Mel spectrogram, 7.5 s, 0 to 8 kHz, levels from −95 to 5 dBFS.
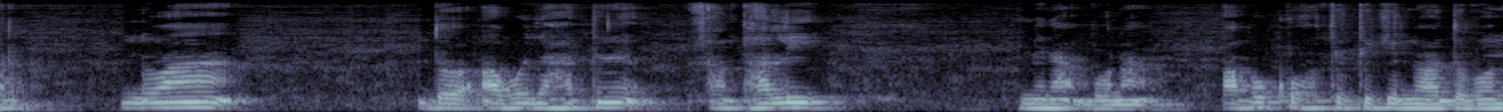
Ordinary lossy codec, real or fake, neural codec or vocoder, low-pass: none; real; none; 7.2 kHz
